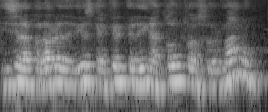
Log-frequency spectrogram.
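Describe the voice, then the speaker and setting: A man's voice: high-pitched, fairly even intonation, fast talker, mellow. A male pastor with a Mexican Spanish accent, preaching a Pentecostal sermon and putting rhetorical questions to his congregation. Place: church hall. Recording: echoey church hall, mic at a distance.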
